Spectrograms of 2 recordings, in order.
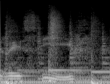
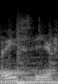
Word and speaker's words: receive: Dan yang terakhir, receive. Jadi receive, bukan receive tapi receive. Jadi itu suara vokal yang berbeda. Suara vokal Lele dan Siti ya.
